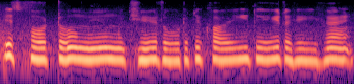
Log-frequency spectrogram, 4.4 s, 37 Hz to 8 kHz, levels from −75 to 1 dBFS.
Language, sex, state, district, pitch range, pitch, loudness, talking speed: Hindi, female, Madhya Pradesh, Katni, 175-185 Hz, 180 Hz, -14 LUFS, 120 wpm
